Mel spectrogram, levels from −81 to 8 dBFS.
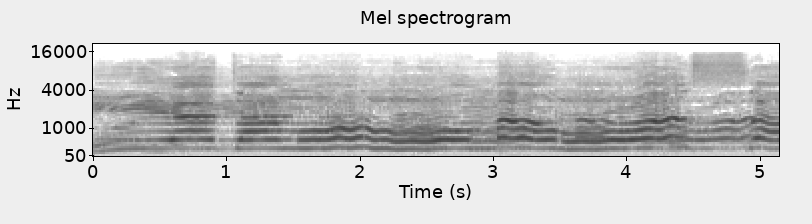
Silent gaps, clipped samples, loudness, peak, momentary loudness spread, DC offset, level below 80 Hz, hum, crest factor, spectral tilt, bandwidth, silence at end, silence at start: none; under 0.1%; -21 LUFS; -10 dBFS; 6 LU; under 0.1%; -66 dBFS; 50 Hz at -65 dBFS; 12 dB; -0.5 dB/octave; 16 kHz; 0 s; 0 s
